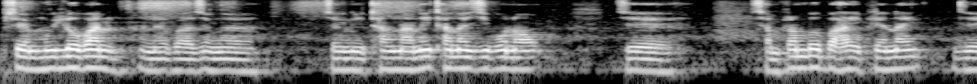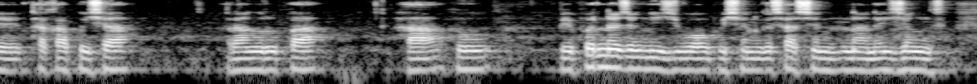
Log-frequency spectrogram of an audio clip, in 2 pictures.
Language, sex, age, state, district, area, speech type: Bodo, male, 45-60, Assam, Kokrajhar, rural, spontaneous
